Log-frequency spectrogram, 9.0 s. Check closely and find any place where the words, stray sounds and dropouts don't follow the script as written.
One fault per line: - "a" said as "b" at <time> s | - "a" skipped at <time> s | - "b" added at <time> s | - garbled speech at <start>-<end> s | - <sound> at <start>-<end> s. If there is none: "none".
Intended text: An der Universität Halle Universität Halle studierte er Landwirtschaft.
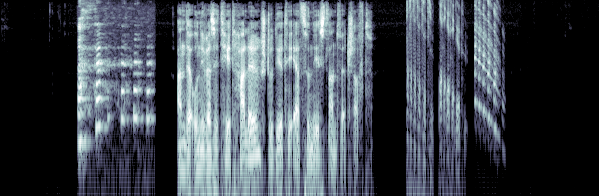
- laugh at 1.2-2.4 s
- "Universität Halle" skipped at 3.9 s
- "zunächst" added at 4.5 s
- chirp at 6.1-7.6 s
